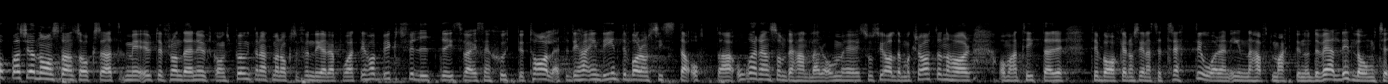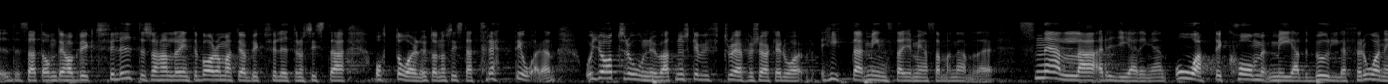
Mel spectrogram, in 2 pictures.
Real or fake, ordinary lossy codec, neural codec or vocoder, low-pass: real; none; none; 7.2 kHz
